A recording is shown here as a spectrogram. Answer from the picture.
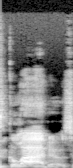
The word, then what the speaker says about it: GLaDOS: It's GLaDOS. It's a short A because it's supposed to sound like Gladys.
